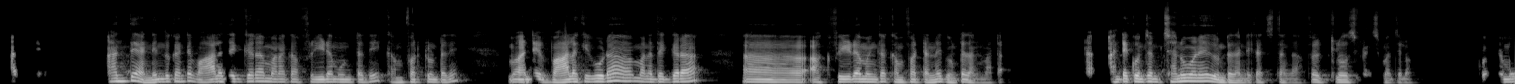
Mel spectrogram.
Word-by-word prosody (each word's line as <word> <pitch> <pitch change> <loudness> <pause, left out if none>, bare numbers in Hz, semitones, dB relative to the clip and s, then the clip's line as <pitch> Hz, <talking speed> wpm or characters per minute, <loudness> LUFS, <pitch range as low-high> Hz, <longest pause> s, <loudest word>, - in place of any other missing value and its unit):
అంతే. - - -15 0.9
అంతే 145 +4 +2
అండి. 100 - +1
ఎందుకంటే 135 +3 -1
వాళ్ళ 120 +5 +2
దగ్గర 135 +2 -1 0.2
మనకా 120 -1 -3
ఫ్రీడముంటది. 115 +1 -1 0.2
కంఫర్టుంటది. 110 +4 -3 0.7
అంటే 115 +3 -1 0.2
వాళ్ళకి 120 +5 +4
గూడా 150 +5 +5 0.3
మన 130 - -1
దగ్గర 135 +3 +2 0.6
ఆహ్, 110 -2 +1
ఆ - - +2
క్ - - -15
ఫ్రీడమ్ 125 0 +3
ఇంకా 130 +3 0
కంఫర్టనేది 110 +1 -1
ఉంటదనమాట. 85 -5 -3 0.9
ఆ - - -4 0.2
అంటే 120 +4 +3
కొంచెం 135 0 +4
చనువనేది 150 +2 +4
ఉంటదండి 95 -3 -1
ఖచ్చితంగా, 95 -3 -10
ఫ్ - - -10 0.2
క్లోజ్ 105 -1 -1
ఫ్రెండ్స్ - - -18
మధ్యలో. 85 -1 -11 0.7
కొంచెము 120 +1 -4
115 Hz, 125 wpm, -23 LUFS, 105-130 Hz, 0.9 s, గూడా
